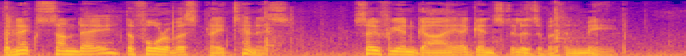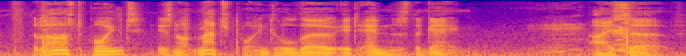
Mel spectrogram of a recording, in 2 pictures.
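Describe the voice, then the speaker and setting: A man narrating in the first person, dry and deadpan. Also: lowish voice, normal speed. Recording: noisy radio recording.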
